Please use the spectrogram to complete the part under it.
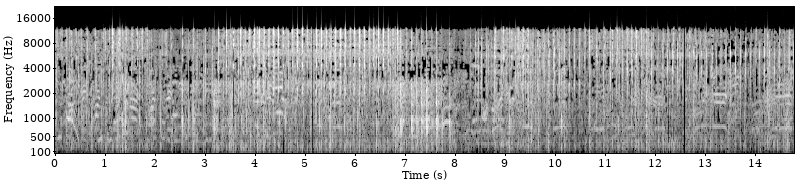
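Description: Paintball guns fire in rapid bursts of sharp pops.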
